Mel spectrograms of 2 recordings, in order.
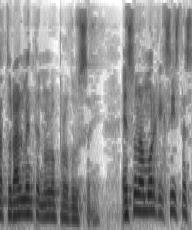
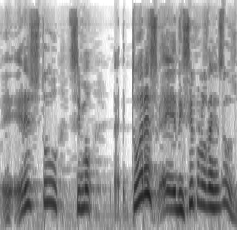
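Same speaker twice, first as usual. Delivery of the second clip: higher-pitched, hesitant questioning; acted accuser, pitched up and stammering; bystander questioning Peter; 5 semitones higher, 4 dB quieter than usual. Bystander asks if he is Jesus' disciple, high-pitched probing. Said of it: "tres veces le hicieron eso".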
